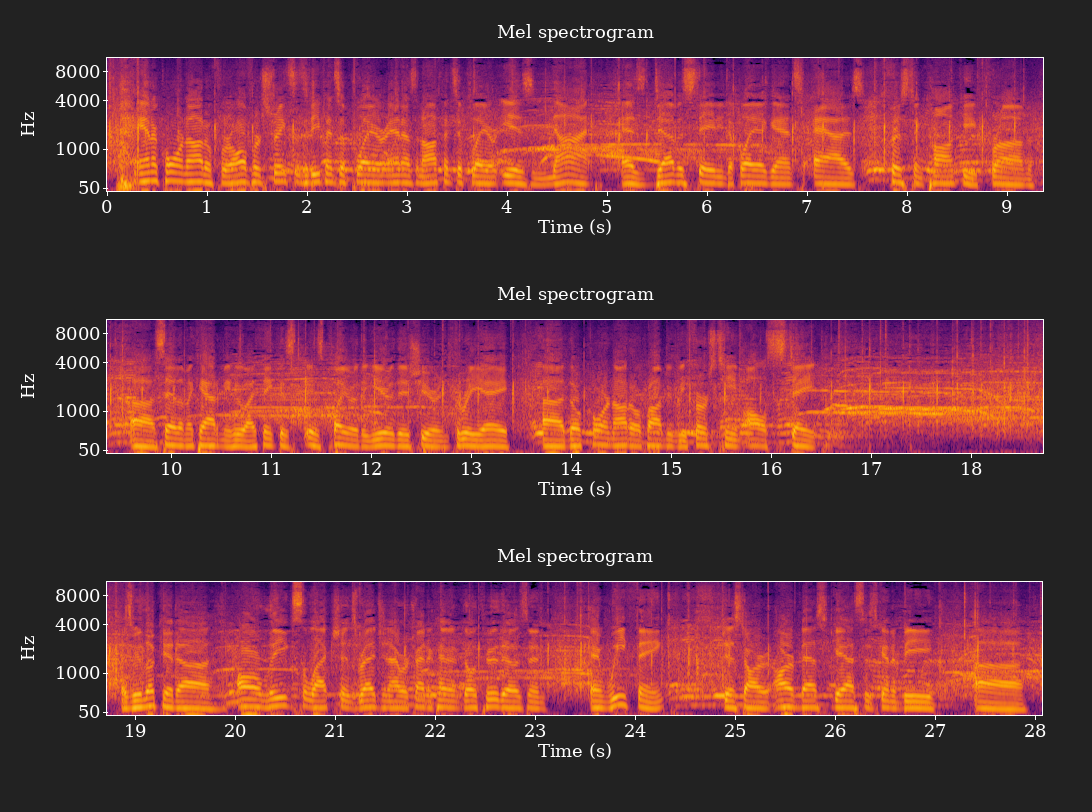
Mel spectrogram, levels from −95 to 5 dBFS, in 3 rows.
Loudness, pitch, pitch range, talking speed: -15 LUFS, 125 Hz, 115-140 Hz, 175 wpm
